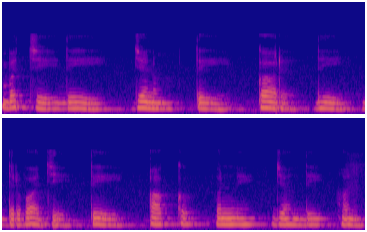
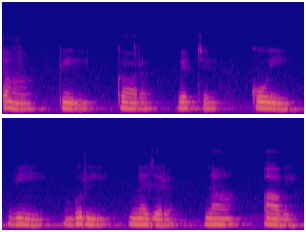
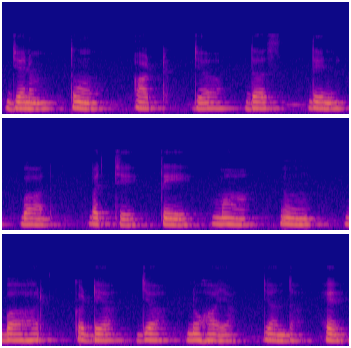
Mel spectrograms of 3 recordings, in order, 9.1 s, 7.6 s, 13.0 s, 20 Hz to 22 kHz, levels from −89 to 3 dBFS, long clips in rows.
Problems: background sounds at intervals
